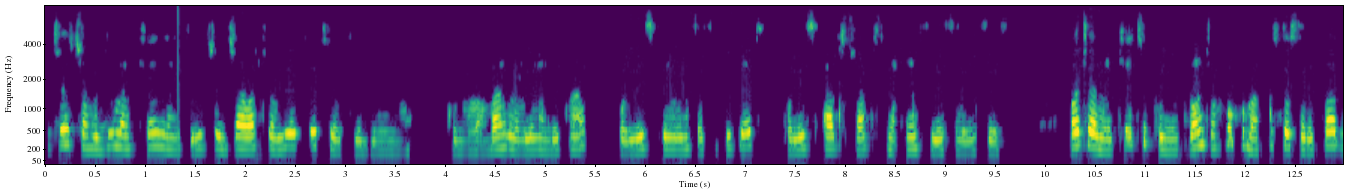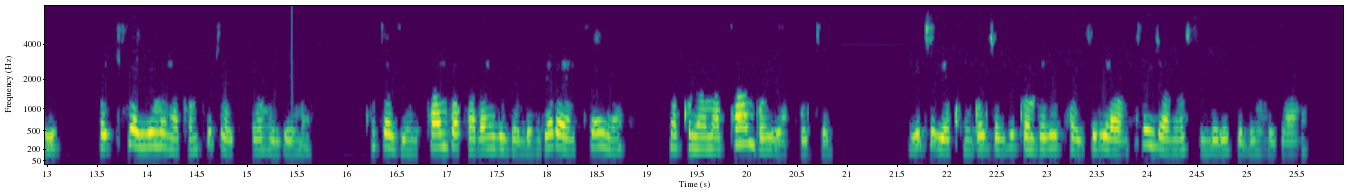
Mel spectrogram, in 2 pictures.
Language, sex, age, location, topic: Swahili, female, 25-35, Mombasa, government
